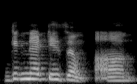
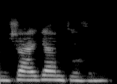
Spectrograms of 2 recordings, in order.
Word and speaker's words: gigantism: suffering from the uh gigatism u sorry gnatism is not a correct pronunciation I think giantism right the person the person have very tall height okay uh it's uh gigantism gigantism sorry I just pruned Pronunciated is wrong.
